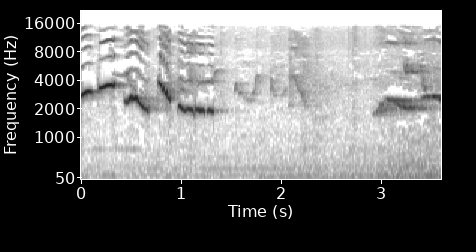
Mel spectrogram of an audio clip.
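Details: Oriental magpie-robin singing ngerol gacor with full isian: six crisp, clear whistles that slide and dip in quick succession, then near silence, then a steady sustained whistled note at the close.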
